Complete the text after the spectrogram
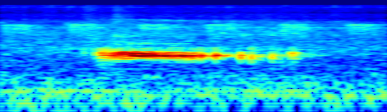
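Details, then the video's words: Zebra dove song used as a trapping lure, tandang derak lebat style: one steady mid-pitched coo running into a stuttered run of about six rapid clipped notes, over faint background noise. "Suara Mikat Perkutut Merbok"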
